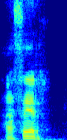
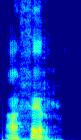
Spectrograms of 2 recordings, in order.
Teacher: That means that the letter Z and the letter C before I or E are pronounced S rather than th, as they are in the pronunciation that's considered standard in Spain. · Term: ceseo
